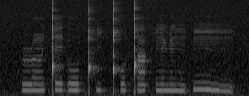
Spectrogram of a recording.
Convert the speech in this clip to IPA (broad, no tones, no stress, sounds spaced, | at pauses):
ɹ ə̃ː ǃ e ɗ o ǃʰ i ǃʰ o ǃ ã h ĩ ɳ ĩː ʔ ĩː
